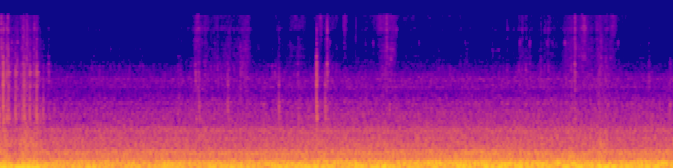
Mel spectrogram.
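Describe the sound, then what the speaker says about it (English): A car driving along the Coast Road on Barbados' south coast gives a steady, loud low rumble of engine and tyre noise throughout, with a few faint clicks near the start. "we are driving on the tip, on the edge, Barbados' south coast"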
